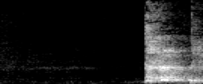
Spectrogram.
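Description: A person coughing, two quick loud coughs about one and a half seconds in.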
